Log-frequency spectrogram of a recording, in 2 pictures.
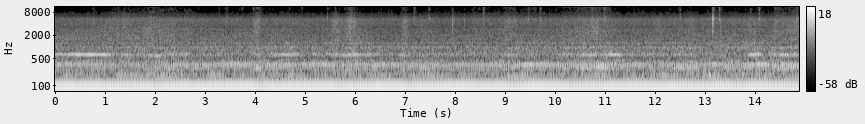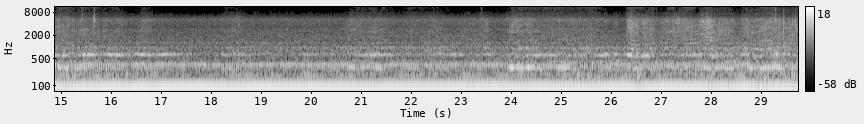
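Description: Engine of a compact loader running steadily while it carries a loaded grapple. A deep, constant hum sits under a higher tone that wavers slightly in pitch.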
